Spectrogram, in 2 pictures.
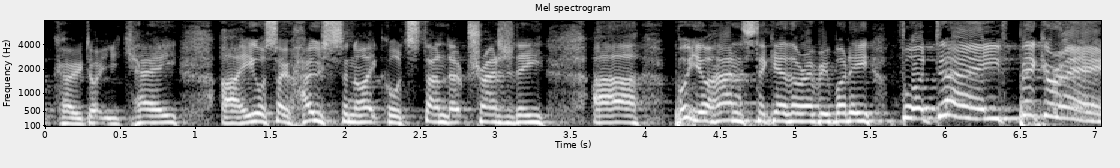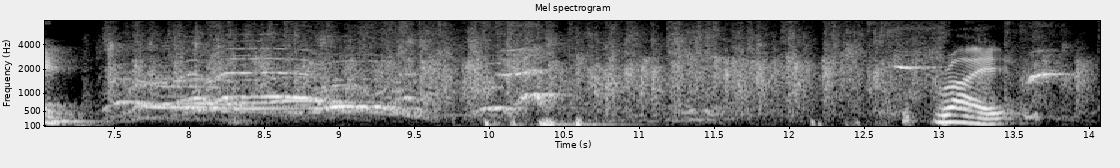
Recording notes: The first of three live recordings from our Tragic Friends live event which took place at the Dogstar, Brixton.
